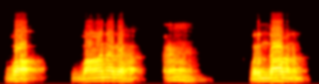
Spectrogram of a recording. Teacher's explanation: तो वकार जो है दंतोष्ठ, अपर टीथ एंड लोअर लिप।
